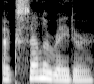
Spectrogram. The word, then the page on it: accelerator: American English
